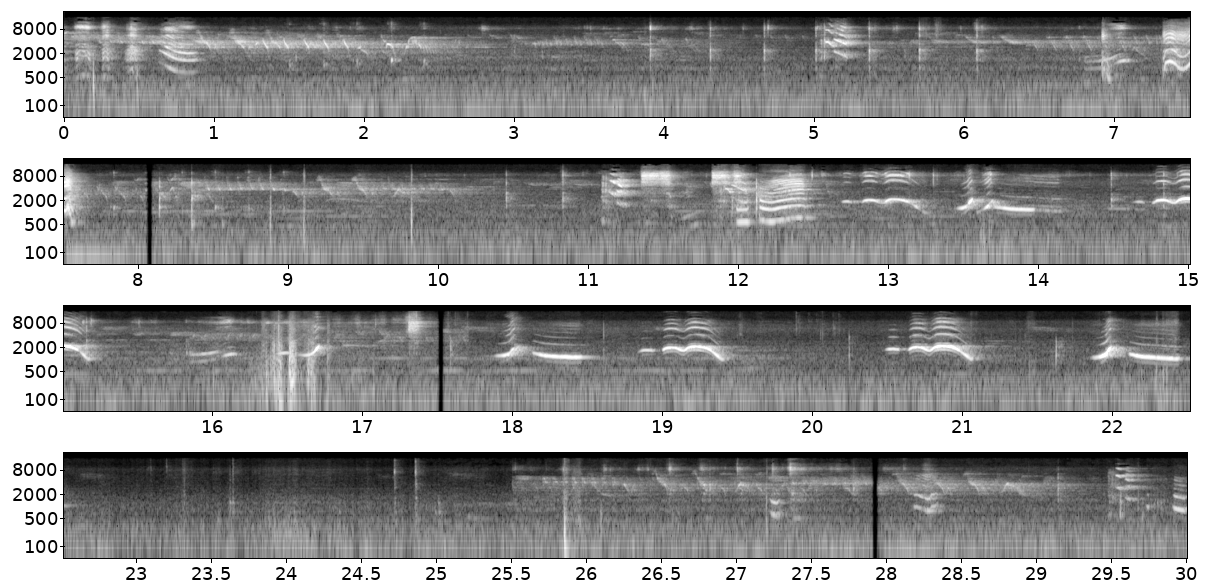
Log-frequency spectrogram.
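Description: Indian ringneck parakeet calling: stretches of soft chattering, and in the middle a run of about a dozen short, sharp calls that each drop in pitch.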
